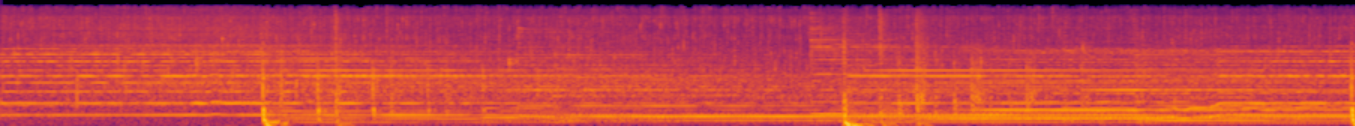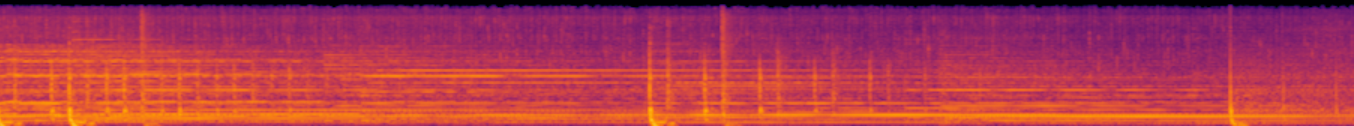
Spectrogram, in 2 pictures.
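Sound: rain falling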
